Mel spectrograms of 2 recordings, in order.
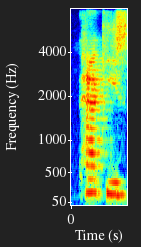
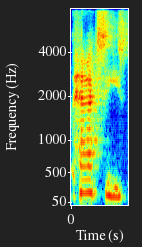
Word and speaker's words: PAX East: PAC East is like a big game, or PAX East. I keep saying it wrong.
